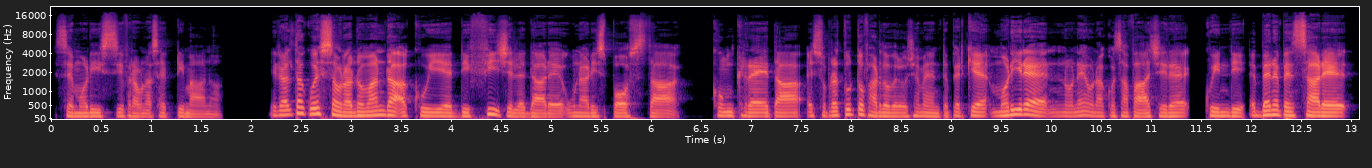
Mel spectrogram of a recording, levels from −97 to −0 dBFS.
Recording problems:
none

